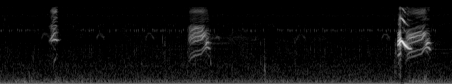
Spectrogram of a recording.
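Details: Baltimore oriole in the Nebraska Panhandle on May 11, 2021: three short separate bursts of clear, slurred whistled notes about a second or more apart, the last loudest, over quiet background.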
